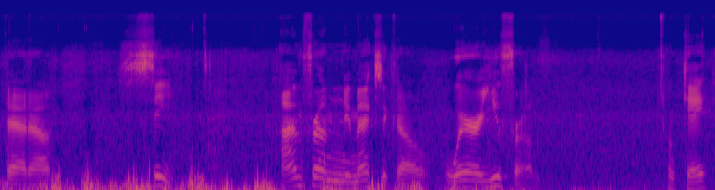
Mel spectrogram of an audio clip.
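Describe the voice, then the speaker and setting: Slow-talking man teaching outdoors by phone. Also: mid-range voice. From United States. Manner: slow, deliberate, repeating phrases for learners. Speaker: English teacher. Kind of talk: slow bilingual phone-video lesson. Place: outdoors at night by a building. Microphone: phone at arm's length. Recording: phone video with loud wind noise outdoors. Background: loud wind and street noise.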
